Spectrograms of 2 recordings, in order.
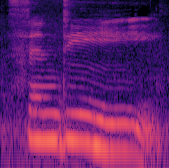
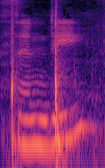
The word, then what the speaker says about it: Cindy: makes yeah yeah but listen to her name again Cindy that Y is making E's name e usually when you have a two or three syllable word like Cindy that y at the end is going to be e and I call it copycat why it's copycatting for making the same sound as e so we have a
